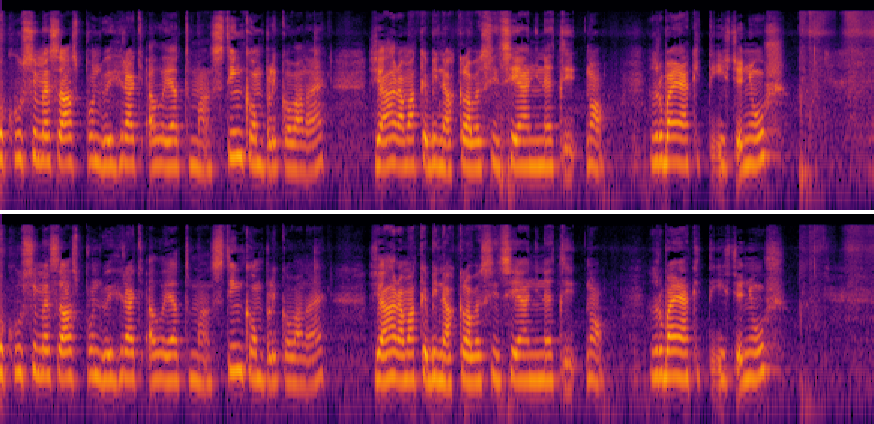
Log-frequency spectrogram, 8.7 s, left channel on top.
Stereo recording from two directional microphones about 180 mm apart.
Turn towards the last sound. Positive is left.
turn(degrees=-30)  # may be behind; listen again after turning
